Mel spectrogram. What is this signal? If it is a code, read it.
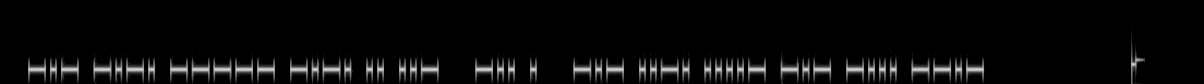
Morse code, heard as a keyed tone, about 21 wpm, 700 Hz. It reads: KC0CIU DE KF4KBQ
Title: USA Callsign DE Callsign - 6 Characters - 22wpm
